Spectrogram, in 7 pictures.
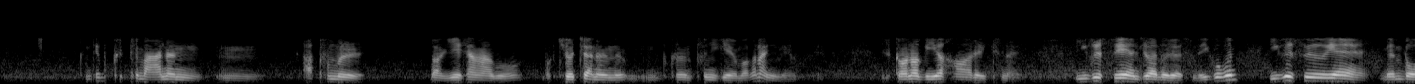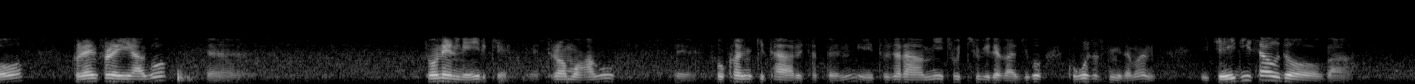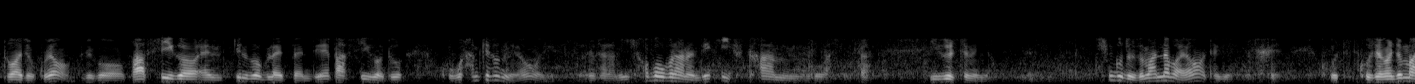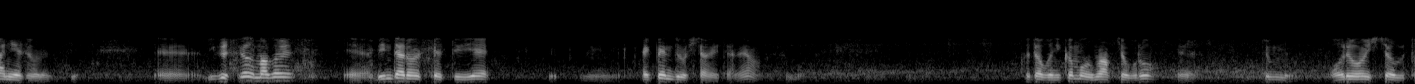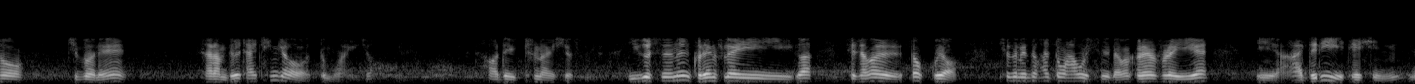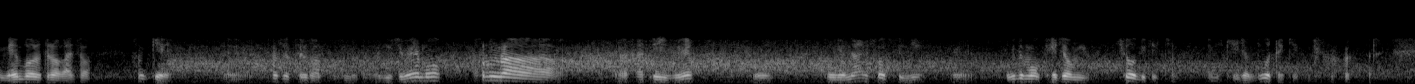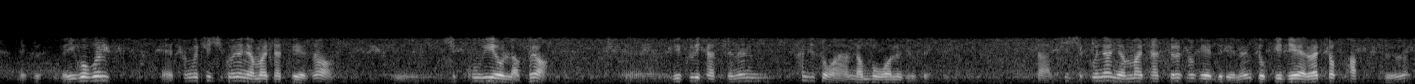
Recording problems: phone-call audio; nothing above 3.5 kHz
wind in the background; noticeable; throughout; 15 dB below the speech

